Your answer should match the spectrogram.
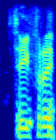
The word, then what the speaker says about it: Seyfried: Seyfried yung pronunciation.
